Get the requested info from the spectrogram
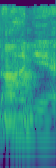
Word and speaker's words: Agni: It's spelled Agni, but you pronounce it Agnes, I guess.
